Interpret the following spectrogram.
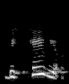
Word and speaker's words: behavior: In this case, again, we can understand that the stress is on the second syllable because attention, okay, attention, behavior, connection, condition.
